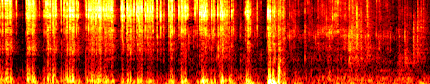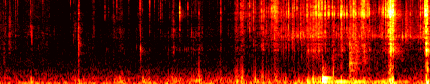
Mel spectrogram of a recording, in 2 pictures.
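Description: A utility knife blade cuts and scrapes the scored end of a solid, hand-sized peach soap bar held in the hand, breaking off small cubes. Rapid, bright, crisp scratching and crunching bursts fill the first few seconds, then give way to a quieter, softer scraping. A few sharper crunches return near the end.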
